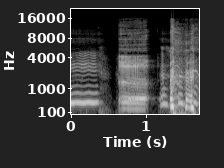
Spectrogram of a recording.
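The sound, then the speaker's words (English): A voice holds a steady sung note, then lets out a few loud, deliberate coughs that keep a musical pitch, ending in two or three short voiced bursts. “Can we cough on key?”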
